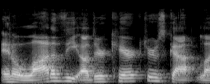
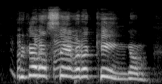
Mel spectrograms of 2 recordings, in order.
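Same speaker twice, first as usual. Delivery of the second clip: put-on cartoon Italian accent, higher. Mocking an actor's accent in the movie: imitating Chris Hemsworth's Mario-like accent. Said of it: "like, a Mario".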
